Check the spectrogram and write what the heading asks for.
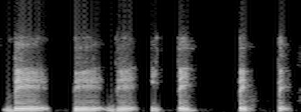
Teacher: Sentimos como nuestra punta de la lengua, ¿cierto? Hace un contacto con los incisivos superiores. D, T, ¿cierto? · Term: linguodental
